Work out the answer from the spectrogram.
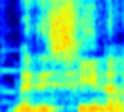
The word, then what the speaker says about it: medicina: Medicina Medicina. is medicina. You see the stress on the syllable before the last one. So that's medicina.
